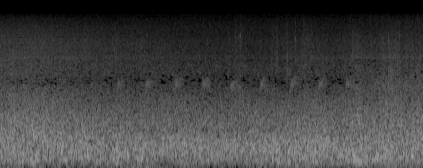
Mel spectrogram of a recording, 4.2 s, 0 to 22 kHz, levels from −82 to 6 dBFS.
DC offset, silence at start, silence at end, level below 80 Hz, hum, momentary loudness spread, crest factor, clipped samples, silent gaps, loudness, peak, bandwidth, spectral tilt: under 0.1%; 0 s; 0 s; -52 dBFS; none; 3 LU; 14 dB; under 0.1%; none; -32 LUFS; -18 dBFS; 16.5 kHz; -4.5 dB/octave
